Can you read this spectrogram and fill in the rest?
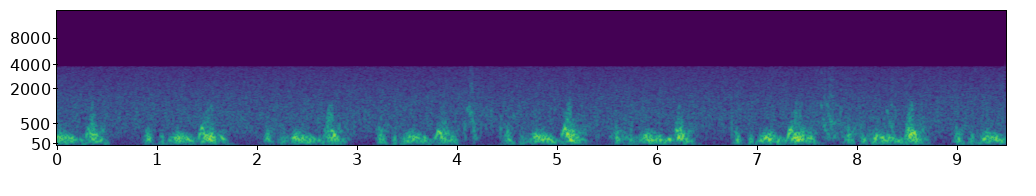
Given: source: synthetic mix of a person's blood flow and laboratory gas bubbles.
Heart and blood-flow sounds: Doppler ultrasound of blood flow; precordium
4.06-4.39 s: bubbles
4.43-4.48 s: bubbles
4.57-4.61 s: bubbles
5.40-5.43 s: bubbles
5.51-5.86 s: bubbles
7.64-8.24 s: bubbles
8.30-8.44 s: bubbles
From the record:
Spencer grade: 2 (many but less than half of the cardiac periods contain bubble signals, singularly or in groups); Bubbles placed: only in the low amplitude regions of the cardiac cycle

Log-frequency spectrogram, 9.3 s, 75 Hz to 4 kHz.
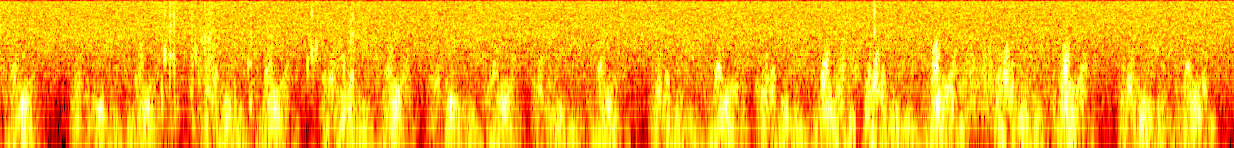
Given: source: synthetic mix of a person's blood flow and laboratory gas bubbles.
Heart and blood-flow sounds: Doppler ultrasound of blood flow; precordium
1.19-1.92 s: bubbles
2.28-2.40 s: bubbles
2.48-2.75 s: bubbles
5.55-5.62 s: bubbles
6.19-6.60 s: bubbles
From the record:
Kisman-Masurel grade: 221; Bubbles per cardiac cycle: several, 3 to 8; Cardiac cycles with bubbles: 10 to 50%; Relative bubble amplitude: barely perceptible (0.100 to 0.250); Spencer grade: 2 (many but less than half of the cardiac periods contain bubble signals, singularly or in groups); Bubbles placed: only in the low amplitude regions of the cardiac cycle

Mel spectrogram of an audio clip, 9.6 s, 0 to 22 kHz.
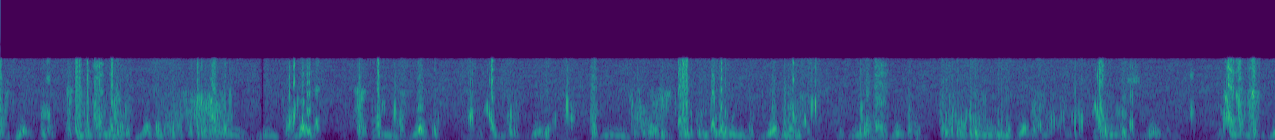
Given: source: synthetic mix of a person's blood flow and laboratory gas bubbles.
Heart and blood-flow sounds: Doppler ultrasound of blood flow; precordium
0.00-0.08 s: bubbles
0.29-0.42 s: bubbles
0.48-1.00 s: bubbles
1.15-1.77 s: bubbles
2.11-2.42 s: bubbles
2.65-2.89 s: bubbles
2.93-3.05 s: bubbles
3.22-3.32 s: bubbles
3.49-3.58 s: bubbles
3.62-3.76 s: bubbles
3.78-3.91 s: bubbles
4.06-4.19 s: bubbles
4.22-4.33 s: bubbles
4.42-4.50 s: bubbles
4.71-5.54 s: bubbles
5.61-5.67 s: bubbles
5.85-6.16 s: bubbles
6.41-6.67 s: bubbles
6.80-6.91 s: bubbles
7.04-7.61 s: bubbles
7.73-8.16 s: bubbles
8.19-8.55 s: bubbles
8.92-8.96 s: bubbles
9.15-9.46 s: bubbles
From the record:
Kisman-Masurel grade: 342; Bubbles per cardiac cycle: rolling drumbeat, 9 or more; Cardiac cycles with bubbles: 100%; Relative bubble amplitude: moderate (0.250 to 0.450); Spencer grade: 3 (all of the cardiac periods contain showers or single bubble signals, but not dominating or overriding the cardiac motion signals); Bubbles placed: only in the low amplitude regions of the cardiac cycle

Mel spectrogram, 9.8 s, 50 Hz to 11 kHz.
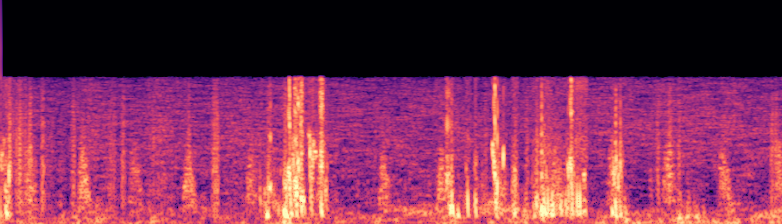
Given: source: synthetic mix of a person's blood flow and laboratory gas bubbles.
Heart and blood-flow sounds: Doppler ultrasound of blood flow; subclavian vein
0.00-0.14 s: bubbles
3.22-4.10 s: bubbles
5.55-5.88 s: bubbles
5.92-5.97 s: bubbles
6.12-6.33 s: bubbles
6.38-6.48 s: bubbles
6.64-7.34 s: bubbles
7.63-7.79 s: bubbles
9.76-9.78 s: bubbles
From the record:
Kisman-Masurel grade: 332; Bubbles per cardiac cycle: rolling drumbeat, 9 or more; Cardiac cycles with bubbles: 50 to 99%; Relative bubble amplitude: moderate (0.250 to 0.450); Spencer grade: 3 (all of the cardiac periods contain showers or single bubble signals, but not dominating or overriding the cardiac motion signals); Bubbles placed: anywhere in the cardiac cycle

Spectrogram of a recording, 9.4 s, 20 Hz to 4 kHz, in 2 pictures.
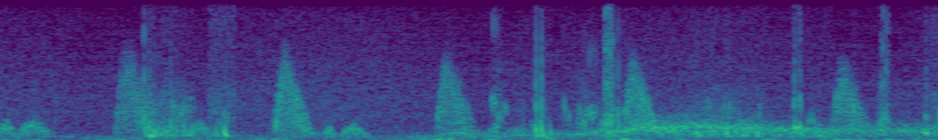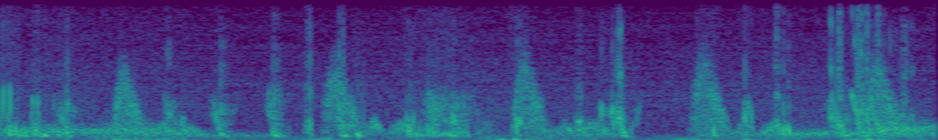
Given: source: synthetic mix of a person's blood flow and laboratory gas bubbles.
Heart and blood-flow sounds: Doppler ultrasound of blood flow; subclavian vein
0.70-1.00 s: bubbles
1.06-1.19 s: bubbles
2.46-2.56 s: bubbles
2.67-2.78 s: bubbles
2.81-3.18 s: bubbles
3.47-3.85 s: bubbles
3.95-4.18 s: bubbles
4.27-4.30 s: bubbles
4.40-4.48 s: bubbles
4.60-5.12 s: bubbles
5.51-5.65 s: bubbles
5.75-5.90 s: bubbles
6.04-6.18 s: bubbles
6.22-6.29 s: bubbles
6.36-6.56 s: bubbles
6.73-7.19 s: bubbles
7.25-7.35 s: bubbles
7.58-7.92 s: bubbles
8.18-8.32 s: bubbles
8.38-8.50 s: bubbles
8.58-8.70 s: bubbles
8.83-9.28 s: bubbles
From the record:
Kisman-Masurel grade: 233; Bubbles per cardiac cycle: several, 3 to 8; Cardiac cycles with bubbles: 50 to 99%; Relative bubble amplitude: loud (0.450 to 0.775); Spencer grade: 3 (all of the cardiac periods contain showers or single bubble signals, but not dominating or overriding the cardiac motion signals); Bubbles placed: anywhere in the cardiac cycle

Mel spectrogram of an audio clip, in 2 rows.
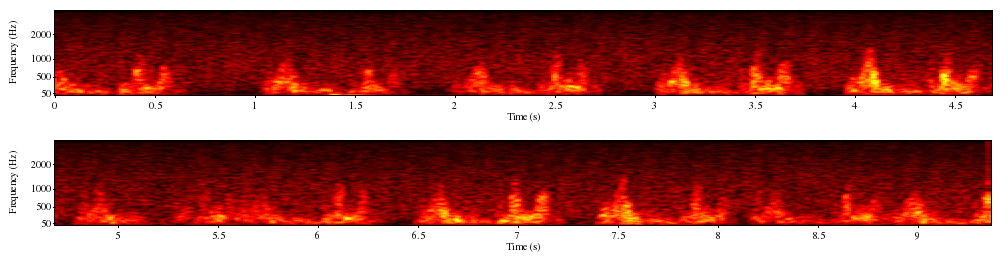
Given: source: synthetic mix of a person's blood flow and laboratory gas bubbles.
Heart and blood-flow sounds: Doppler ultrasound of blood flow; precordium
no bubbles
From the record:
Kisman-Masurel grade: 000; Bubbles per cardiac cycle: 0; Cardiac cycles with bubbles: 0%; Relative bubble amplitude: no bubbles discernible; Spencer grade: 0 (complete lack of bubble signals)

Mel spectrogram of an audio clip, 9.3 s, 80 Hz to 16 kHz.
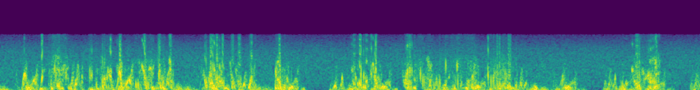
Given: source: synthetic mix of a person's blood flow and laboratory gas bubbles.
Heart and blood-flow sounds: Doppler ultrasound of blood flow; precordium
0.51-0.60 s: bubbles
0.62-0.98 s: bubbles
1.17-1.75 s: bubbles
1.78-2.33 s: bubbles
2.67-3.24 s: bubbles
3.29-3.44 s: bubbles
3.67-3.87 s: bubbles
4.67-5.11 s: bubbles
5.34-6.40 s: bubbles
6.48-6.94 s: bubbles
8.26-8.82 s: bubbles
From the record:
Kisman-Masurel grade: 333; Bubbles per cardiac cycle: rolling drumbeat, 9 or more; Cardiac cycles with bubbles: 50 to 99%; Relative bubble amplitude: loud (0.450 to 0.775); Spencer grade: 3 (all of the cardiac periods contain showers or single bubble signals, but not dominating or overriding the cardiac motion signals); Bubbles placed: anywhere in the cardiac cycle

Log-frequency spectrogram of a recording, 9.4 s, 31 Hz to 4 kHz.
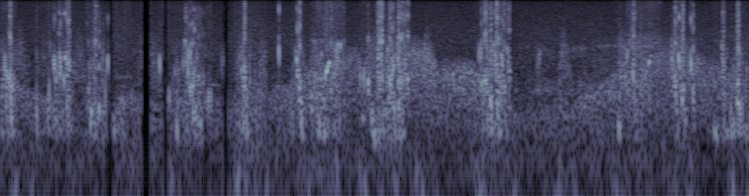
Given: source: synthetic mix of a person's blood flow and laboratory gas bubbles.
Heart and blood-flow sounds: Doppler ultrasound of blood flow; subclavian vein
0.00-0.21 s: bubbles
0.42-0.95 s: bubbles
1.05-1.46 s: bubbles
1.95-2.03 s: bubbles
2.07-2.66 s: bubbles
2.75-2.80 s: bubbles
2.95-3.22 s: bubbles
3.46-3.51 s: bubbles
3.62-3.83 s: bubbles
3.88-4.31 s: bubbles
4.46-5.14 s: bubbles
5.94-6.41 s: bubbles
6.70-6.77 s: bubbles
7.69-8.27 s: bubbles
8.34-8.74 s: bubbles
8.88-9.37 s: bubbles
From the record:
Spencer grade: 3 (all of the cardiac periods contain showers or single bubble signals, but not dominating or overriding the cardiac motion signals); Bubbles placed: anywhere in the cardiac cycle

